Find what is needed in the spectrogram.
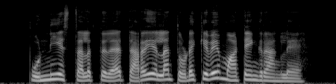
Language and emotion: Tamil, disgusted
